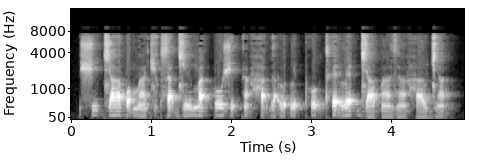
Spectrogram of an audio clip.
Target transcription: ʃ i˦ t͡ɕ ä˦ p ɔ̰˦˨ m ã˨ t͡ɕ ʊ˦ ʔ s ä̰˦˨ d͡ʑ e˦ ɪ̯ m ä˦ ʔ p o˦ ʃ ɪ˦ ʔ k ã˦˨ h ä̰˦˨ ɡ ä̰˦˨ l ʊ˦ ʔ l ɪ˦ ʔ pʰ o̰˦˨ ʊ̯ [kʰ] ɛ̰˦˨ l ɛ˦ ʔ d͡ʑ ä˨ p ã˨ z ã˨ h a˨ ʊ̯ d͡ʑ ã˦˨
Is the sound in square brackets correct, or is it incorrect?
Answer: incorrect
